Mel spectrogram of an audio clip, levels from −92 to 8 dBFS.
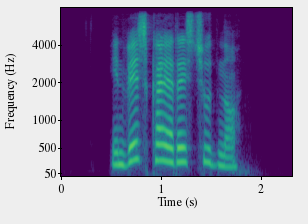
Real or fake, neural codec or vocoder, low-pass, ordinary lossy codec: fake; codec, 16 kHz, 0.8 kbps, ZipCodec; 7.2 kHz; none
